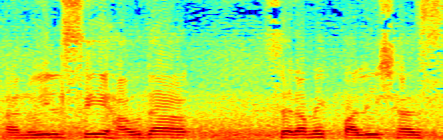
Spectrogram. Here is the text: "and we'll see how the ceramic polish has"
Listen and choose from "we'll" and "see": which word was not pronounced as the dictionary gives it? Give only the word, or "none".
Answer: none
